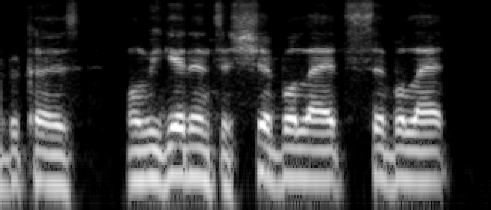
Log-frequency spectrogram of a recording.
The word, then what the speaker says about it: shibboleth: So they said to him, say shibboleth. And he said sibboleth, for he could not frame it right. Then they took. Well, the full is because he could not pronounce the word correctly.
